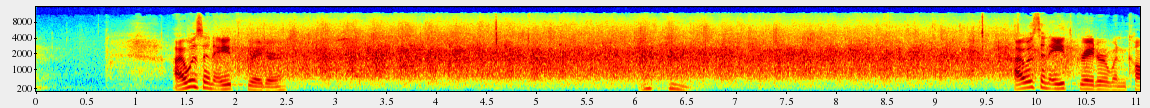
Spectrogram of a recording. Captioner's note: applause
